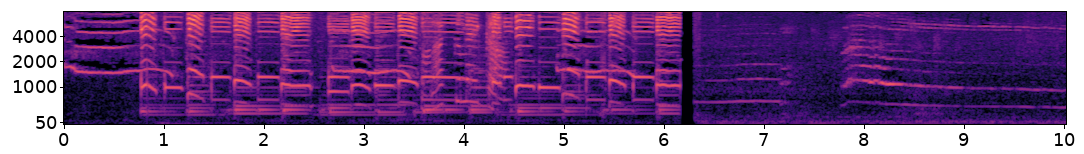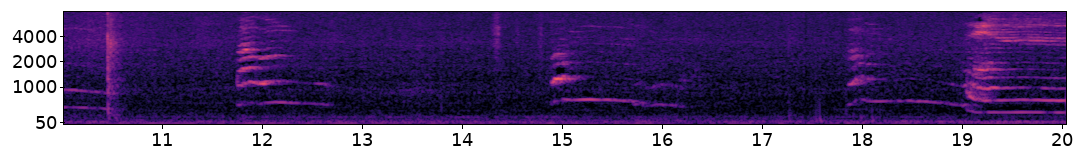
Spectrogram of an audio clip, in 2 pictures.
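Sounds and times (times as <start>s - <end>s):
cats meowing: 2.9s - 10.4s, 11.8s - 12.8s.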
